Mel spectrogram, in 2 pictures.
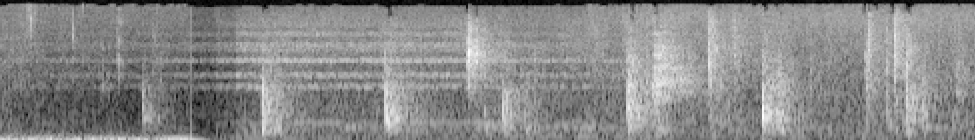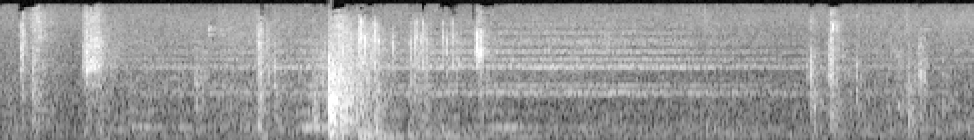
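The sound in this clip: Someone tries to open a door to a jeweler's office off a corridor, producing a quiet series of sharp clicks and knocks at irregular intervals, with one louder thud near the middle.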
